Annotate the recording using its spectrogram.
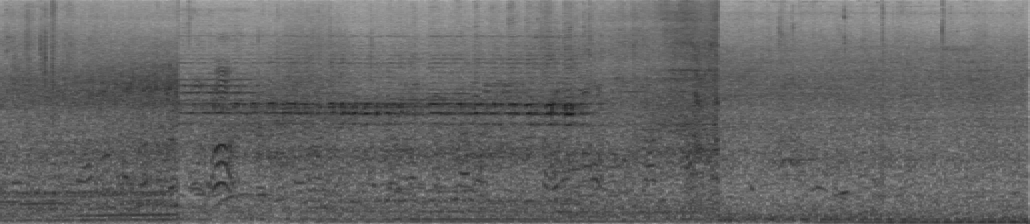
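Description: Street ambience: a vehicle engine running steadily under scattered, indistinct voices, with a thin steady high tone for about two seconds in the middle. The sound changes abruptly twice.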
